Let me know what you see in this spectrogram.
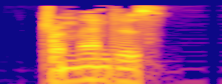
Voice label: "tremendous", English; adjectives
